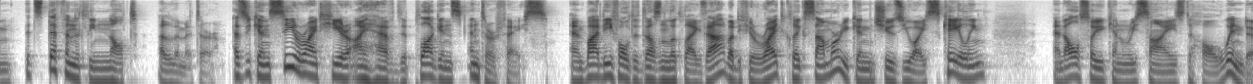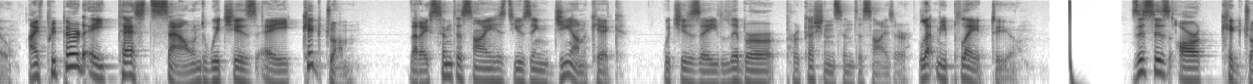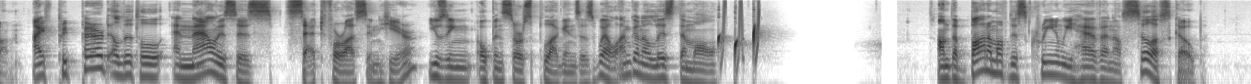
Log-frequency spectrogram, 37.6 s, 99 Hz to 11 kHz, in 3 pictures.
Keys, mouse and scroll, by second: 2.3 click, 7.6 click, 7.6 right click, 9.7 click.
